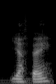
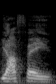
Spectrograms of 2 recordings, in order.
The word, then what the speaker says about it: Jaffe: Michael Yaf. Congress enacted chapter 15. How did you pronounce his name? Yaf. You're on. Yaf. German pronunciation. Okay. It's not actually a German name.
